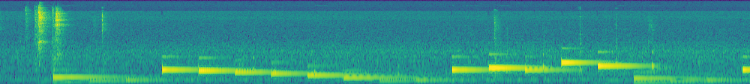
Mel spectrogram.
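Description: A dry synth melody of plucky notes, each with a quick decay, stepping through a slow, sad line over a lower bass part, with no effects added.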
